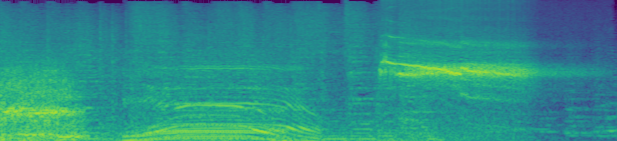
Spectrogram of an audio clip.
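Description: Animal calls played as sound effects, one after another: a noisy blare that ends just under a second in, then a drawn-out call that rises and falls in pitch, then a high shrill call that fades out about five seconds in.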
